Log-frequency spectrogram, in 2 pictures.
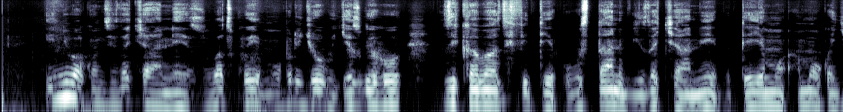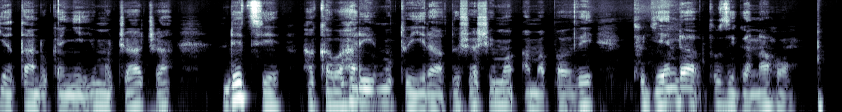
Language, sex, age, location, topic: Kinyarwanda, female, 25-35, Huye, education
